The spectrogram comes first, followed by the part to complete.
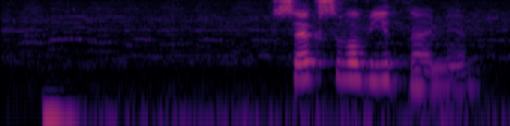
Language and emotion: Russian, neutral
